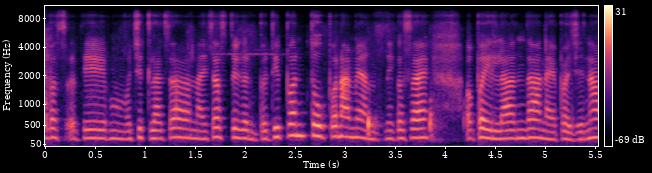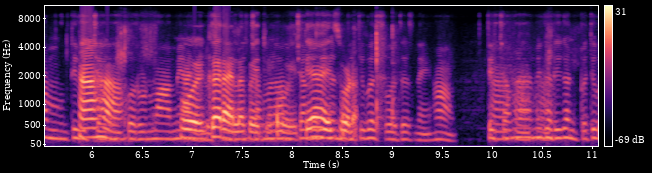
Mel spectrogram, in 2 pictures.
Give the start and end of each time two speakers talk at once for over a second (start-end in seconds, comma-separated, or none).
6.9-8.6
